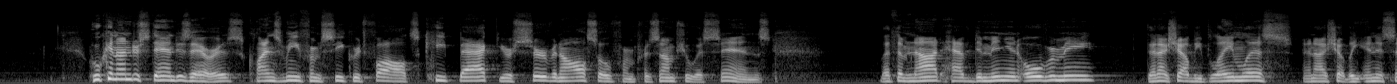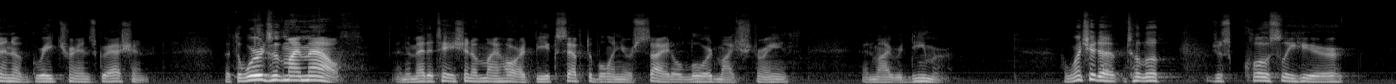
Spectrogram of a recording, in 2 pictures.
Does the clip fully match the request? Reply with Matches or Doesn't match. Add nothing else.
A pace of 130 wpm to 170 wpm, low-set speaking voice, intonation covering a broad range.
Doesn't match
